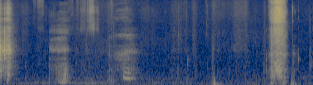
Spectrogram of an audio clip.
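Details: Soft breathy sounds and sniffs, then one loud explosive sneeze near the end, deliberately induced by someone with a usually stubborn, sore nose; a sneeze.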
